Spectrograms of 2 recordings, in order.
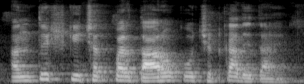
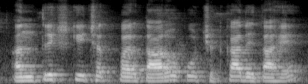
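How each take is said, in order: The two takes are said the same way.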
